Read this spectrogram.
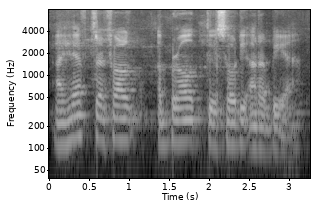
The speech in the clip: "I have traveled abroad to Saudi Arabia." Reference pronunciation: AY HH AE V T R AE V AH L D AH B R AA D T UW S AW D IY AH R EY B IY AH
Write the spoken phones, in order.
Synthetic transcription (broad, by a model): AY HH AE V T R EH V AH L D AH B R AA D T UW S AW D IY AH R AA B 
